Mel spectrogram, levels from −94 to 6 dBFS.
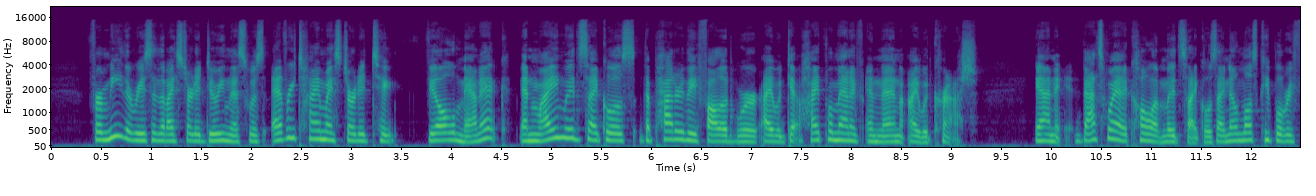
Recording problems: none

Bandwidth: 14.5 kHz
